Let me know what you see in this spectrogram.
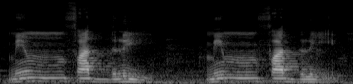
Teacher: membacanya harus jelas tanpa dengung, tanpa lebur. Mim fadli, mim fadli, mimnya dibaca jelas.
